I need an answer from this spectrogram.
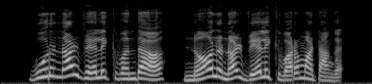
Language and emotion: Tamil, angry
